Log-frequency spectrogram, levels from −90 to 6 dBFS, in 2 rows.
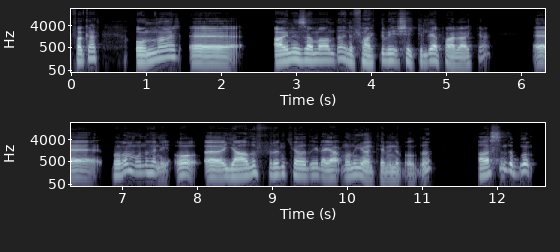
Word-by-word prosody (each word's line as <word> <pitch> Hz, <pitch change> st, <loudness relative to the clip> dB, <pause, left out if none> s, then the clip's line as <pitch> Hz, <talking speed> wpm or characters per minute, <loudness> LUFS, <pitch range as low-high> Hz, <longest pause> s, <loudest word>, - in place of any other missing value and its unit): Fakat, 165 Hz, +6 st, +1 dB, 0.5 s
onlar, 160 Hz, +12 st, +2 dB, 0.2 s
eee, 105 Hz, -1 st, +4 dB, 0.5 s
aynı 130 Hz, +6 st, +6 dB
zamanda, 140 Hz, +1 st, +2 dB
hani, 145 Hz, -7 st, -3 dB
farklı 115 Hz, +2 st, -2 dB
bir 135 Hz, -2 st, -2 dB
şekilde 125 Hz, 0 st, -4 dB
yaparlarken, 95 Hz, -, +1 dB, 0.6 s
eee, -, -, +2 dB, 0.2 s
babam 180 Hz, +8 st, -3 dB
onu, 165 Hz, +1 st, -7 dB
hani, 350 Hz, -, -7 dB
o, 445 Hz, 0 st, 0 dB
eee, -, -, +4 dB, 0.2 s
yağlı 120 Hz, +6 st, +3 dB
fırın 140 Hz, -1 st, -6 dB
kâğıdıyla 125 Hz, -2 st, -2 dB
yapmanın 110 Hz, +4 st, -1 dB
yöntemini 85 Hz, -7 st, -4 dB
buldu. 75 Hz, 0 st, -9 dB, 0.6 s
Aslında 145 Hz, -, -1 dB
bu 185 Hz, 0 st, -2 dB
135 Hz, 115 wpm, -24 LUFS, 115-165 Hz, 0.6 s, aynı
